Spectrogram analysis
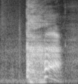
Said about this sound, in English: I got a cough.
